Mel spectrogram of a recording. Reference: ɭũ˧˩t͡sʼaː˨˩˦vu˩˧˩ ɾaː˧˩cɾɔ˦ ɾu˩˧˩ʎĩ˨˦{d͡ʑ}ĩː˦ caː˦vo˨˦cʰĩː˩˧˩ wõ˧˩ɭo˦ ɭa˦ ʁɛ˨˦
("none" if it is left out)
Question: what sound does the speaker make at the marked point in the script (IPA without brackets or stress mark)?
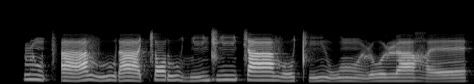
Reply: d͡ʑ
